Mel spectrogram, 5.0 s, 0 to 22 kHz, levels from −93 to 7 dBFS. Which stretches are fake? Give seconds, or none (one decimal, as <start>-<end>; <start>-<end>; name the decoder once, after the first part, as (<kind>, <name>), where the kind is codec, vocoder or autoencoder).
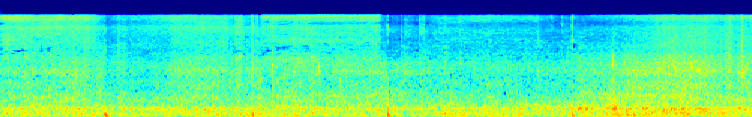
0.4-1.3 (codec, SNAC); 3.9-5.0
